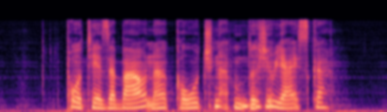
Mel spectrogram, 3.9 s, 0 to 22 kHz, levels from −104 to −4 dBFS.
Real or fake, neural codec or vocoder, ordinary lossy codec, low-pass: fake; autoencoder, 22.05 kHz, a latent of 192 numbers a frame, VITS, trained on many speakers; none; none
